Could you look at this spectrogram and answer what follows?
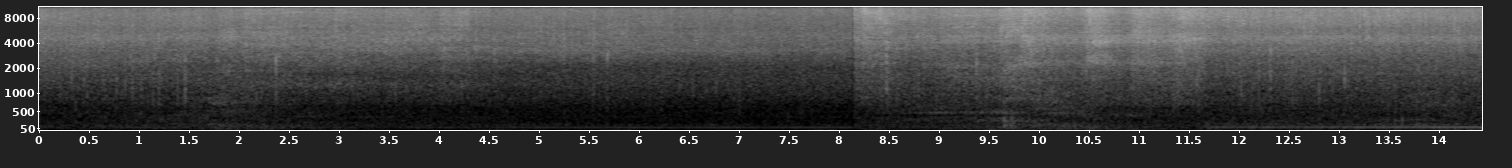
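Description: Mirror carp fillets sizzling in butter in a hot pan, a steady loud frying hiss that swells brighter partway through as more fish goes in, continuous and close.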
